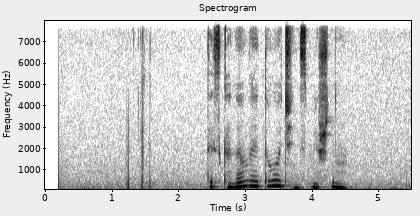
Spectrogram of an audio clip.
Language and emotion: Russian, neutral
